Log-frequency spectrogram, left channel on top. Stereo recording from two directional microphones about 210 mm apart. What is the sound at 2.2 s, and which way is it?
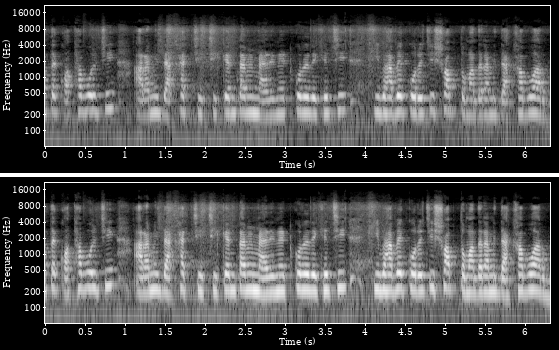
Speech, 55° right (ahead or behind).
